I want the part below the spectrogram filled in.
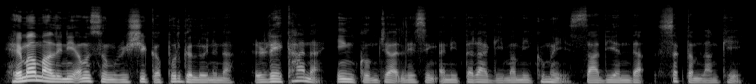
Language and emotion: Manipuri, neutral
